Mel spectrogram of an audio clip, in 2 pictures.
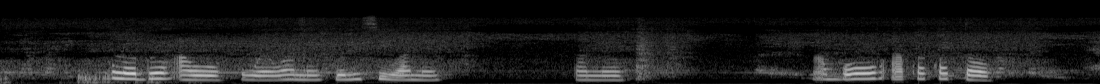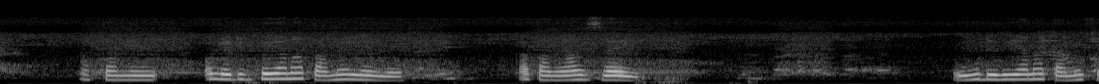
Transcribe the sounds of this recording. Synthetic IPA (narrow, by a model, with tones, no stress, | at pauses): o˦lo˨ɖo˦a̰˨wo˨wɛ˨wo˦a˦nɛ̃˨k͡pe˦li˦si˦wo˨a˦nẽ˨ | t̪a˨ne˨ | a̰˨bo˦a̰˨kɛ˦kɔ˦t̪ɔ˦ | a˨t̪a˨ne˨o˦le˨ɖe˨ɡ͡be˦ja˦nã˦t̪a˨mẽ˦le˨le˨ | ka̰˦t̪a˨nẽ˨a˦zɛ˦i˨ | e˨wu˦ɖe˨be˦ja˦nã˦t̪a˨mẽ˦f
